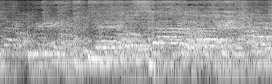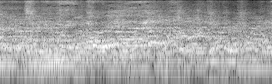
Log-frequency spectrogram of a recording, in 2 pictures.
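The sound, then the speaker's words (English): A steady wash of chatter from a standing-room-only crowd fills a Melbourne nightclub hosting an event, many overlapping voices blending into a loud, continuous murmur with occasional brief laughs rising out of the din. “Several guest speakers spoke to the standing room only crowd gathered at the Melbourne nightclub hosting the event, including activists involved in the Comfort Women campaigns here in Melbourne.”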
